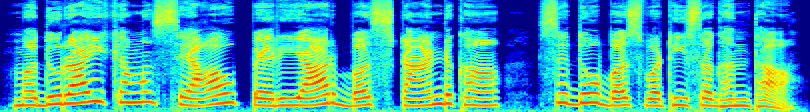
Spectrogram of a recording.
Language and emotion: Sindhi, neutral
